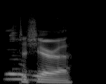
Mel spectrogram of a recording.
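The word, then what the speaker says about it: Texeira: Is that how you pronounce it? – Teixeira.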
